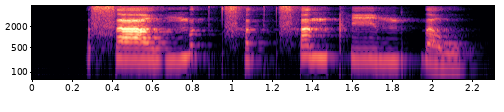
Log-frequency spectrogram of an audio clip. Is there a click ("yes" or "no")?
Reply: no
